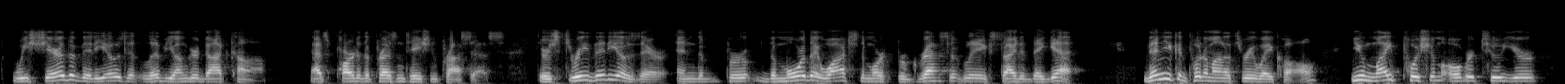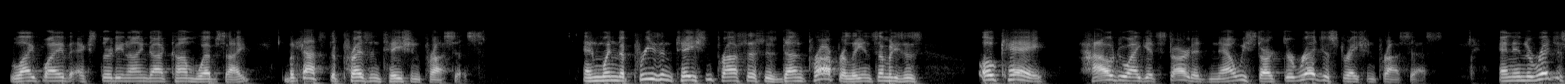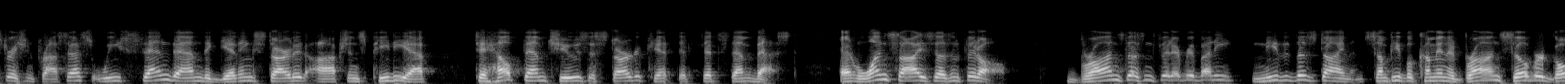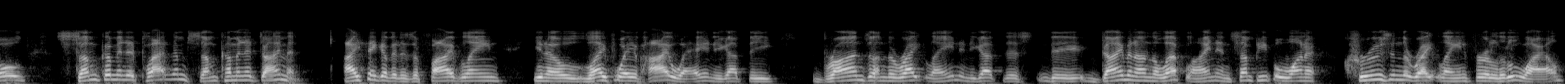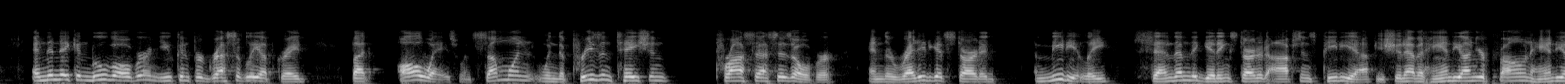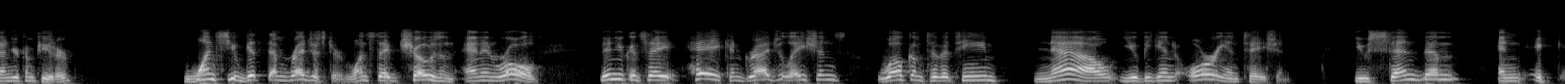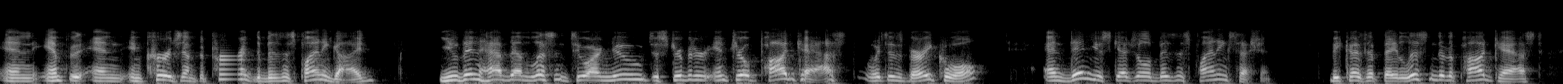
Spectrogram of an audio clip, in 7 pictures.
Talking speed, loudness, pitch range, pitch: 160 wpm, -20 LUFS, 145-190 Hz, 165 Hz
